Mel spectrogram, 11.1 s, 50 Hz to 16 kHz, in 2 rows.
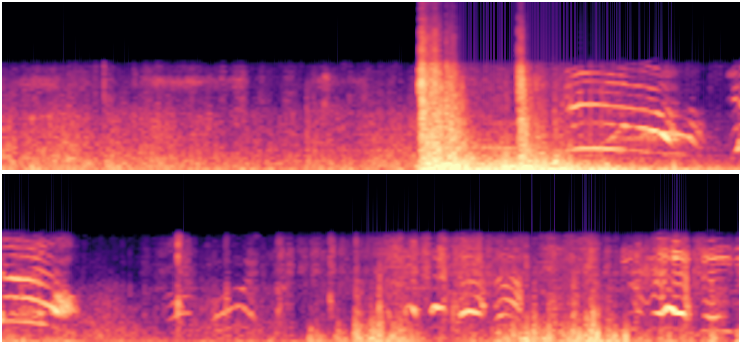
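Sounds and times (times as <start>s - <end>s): rocket launcher blast: 3.0s - 6.6s
sharp impact crack: 3.1s - 5.6s.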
